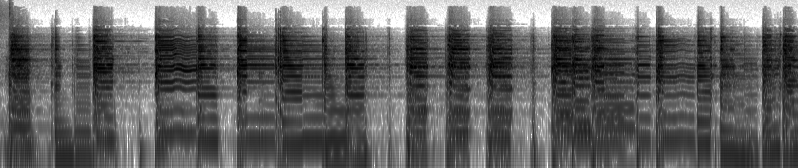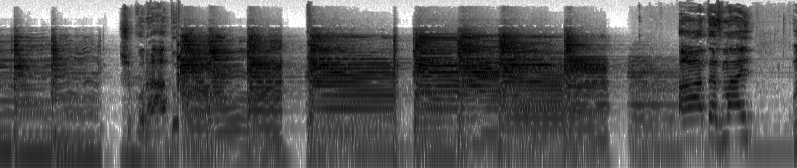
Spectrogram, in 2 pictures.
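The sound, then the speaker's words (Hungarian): A distorted electric guitar with a warm, rounded neck-pickup tone plays busy riffs and chords, loud and sustained, with a few brief pauses and bright high notes near the end. “én addig zajongok közben, csavarod? direkt a nyaki hangszedővel, azt, hogy hátra megyünk, mert ami elő jól szól a nyakival, Aha.”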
